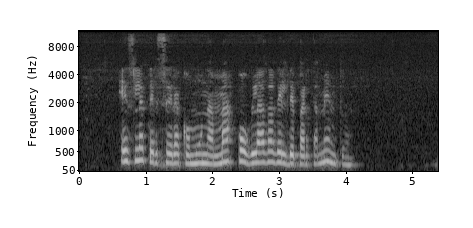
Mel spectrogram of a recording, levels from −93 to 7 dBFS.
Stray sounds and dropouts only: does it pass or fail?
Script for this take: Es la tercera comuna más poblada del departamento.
pass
